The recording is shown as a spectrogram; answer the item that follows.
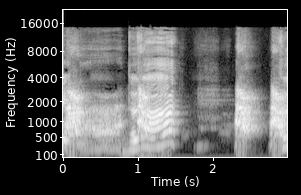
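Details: Three-month-old Rottweiler puppy barking: a broad harsh burst, then a longer, rising, strained bark, a short pause, and two quick barks close together, with a person's voice calling nearby.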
